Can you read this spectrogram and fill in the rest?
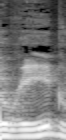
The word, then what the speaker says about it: Reid: I am on Twitter at Joe Reed. Reed is spelled R-E-I-D.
